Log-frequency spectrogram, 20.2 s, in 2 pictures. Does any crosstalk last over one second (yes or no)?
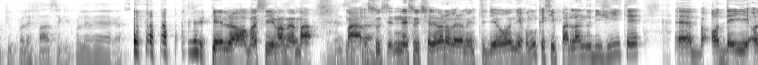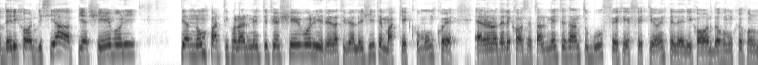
no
